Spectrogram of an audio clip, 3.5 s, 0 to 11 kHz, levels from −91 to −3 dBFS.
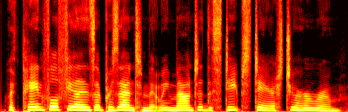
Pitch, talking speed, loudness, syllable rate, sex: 230 Hz, 225 wpm, -16 LUFS, 5.8 syllables/s, female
